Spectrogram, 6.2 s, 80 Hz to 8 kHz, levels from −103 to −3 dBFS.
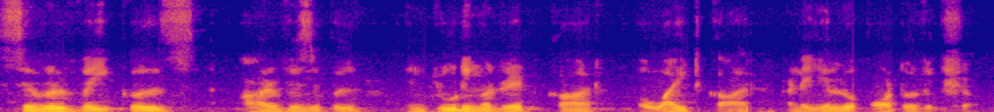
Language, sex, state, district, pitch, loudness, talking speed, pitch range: English, male, Sikkim, Gangtok, 110 Hz, -20 LUFS, 155 wpm, 100-115 Hz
